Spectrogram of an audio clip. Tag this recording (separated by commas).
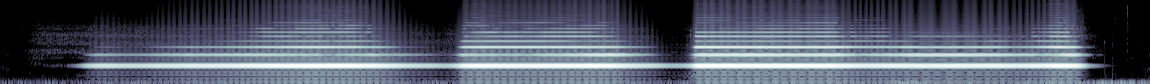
woodwind instrument, Music, Musical instrument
